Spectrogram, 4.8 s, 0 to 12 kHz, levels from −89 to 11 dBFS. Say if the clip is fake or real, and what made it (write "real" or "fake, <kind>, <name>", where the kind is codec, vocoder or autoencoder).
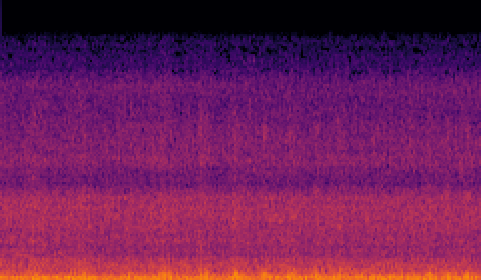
real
